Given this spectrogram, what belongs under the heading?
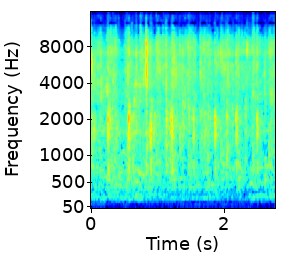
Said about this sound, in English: Well, you can applause here.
